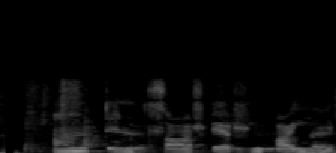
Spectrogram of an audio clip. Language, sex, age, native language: Icelandic, male, 10, Icelandic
